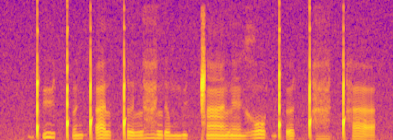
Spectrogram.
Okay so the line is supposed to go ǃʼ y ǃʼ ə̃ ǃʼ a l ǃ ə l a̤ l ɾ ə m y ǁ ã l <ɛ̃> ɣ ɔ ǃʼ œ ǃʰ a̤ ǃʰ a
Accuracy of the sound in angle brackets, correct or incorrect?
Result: correct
